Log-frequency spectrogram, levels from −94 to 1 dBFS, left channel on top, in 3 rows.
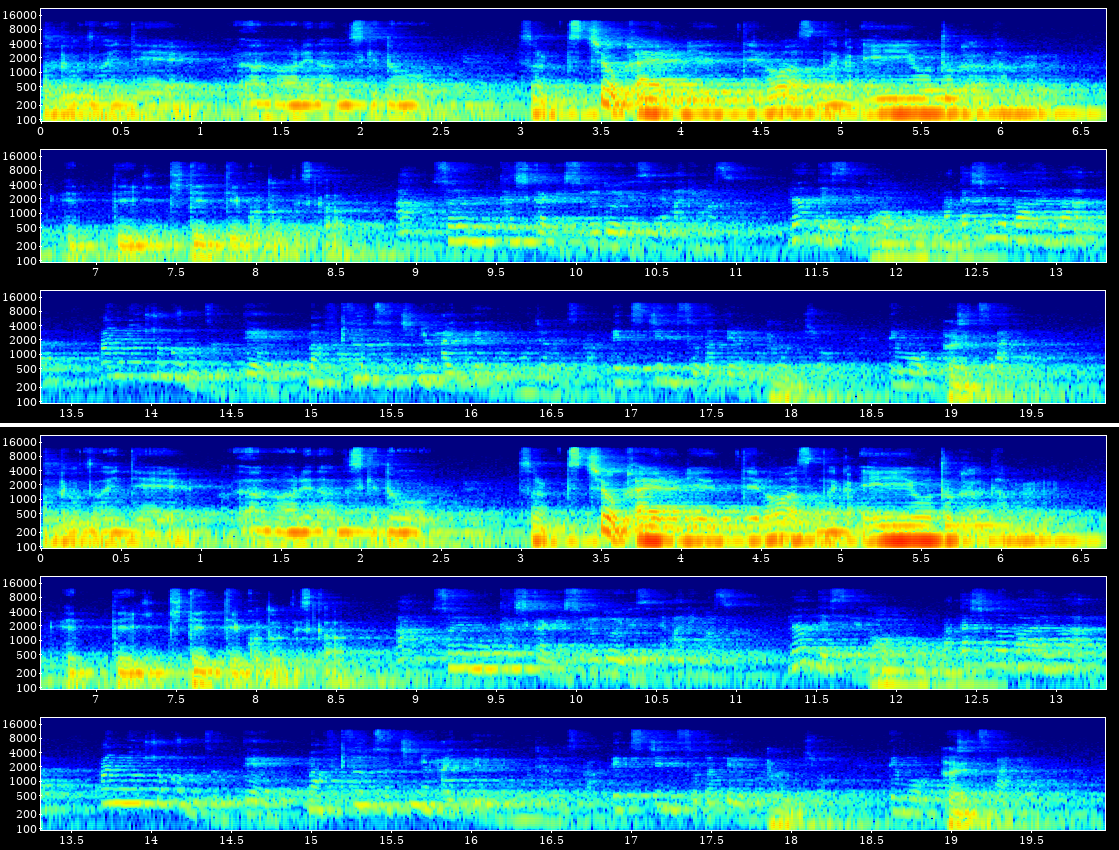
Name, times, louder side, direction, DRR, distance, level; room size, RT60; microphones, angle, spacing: voice 1, 0.0-2.5 3.0-6.4 6.8-8.6 11.8-12.3 17.9-18.0 18.9-19.2, right 3 dB, 40° right, 6 dB, 0.9 m, -29 dB
voice 2, 8.9-11.1 11.3-12.0 12.3-13.2 13.7-18.3 18.6-19.4, right 1 dB, 10° right, -2 dB, 2.1 m, -42 dB
10.0 x 9.9 x 8.7 m, 2.6 s
head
